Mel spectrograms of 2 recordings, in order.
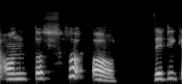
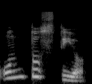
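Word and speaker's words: অন্তঃস্থ: প্রথমে রয়েছে অন্তস্থ যেটিকে আমরা অনেক সময় বলি অন্তস্থিয় অনেকেই বলি অন্তস্থিয় আসলে এটি অন্তস্থিয় নয় এর সঠিক উচ্চারণ হবে অন্তস্থ দেখুন আপনাদের চ্যাট বক্সে আমি দিয়েছি দেখতে পাচ্ছেন কিনা এর উচ্চারণ হবে অন্তস্থ অন্তস্থিও হবে না এটি হবে অন্তস্থ অ এরপর রয়েছে খন্ডত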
